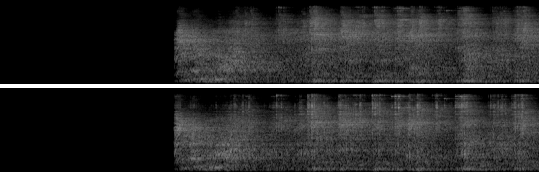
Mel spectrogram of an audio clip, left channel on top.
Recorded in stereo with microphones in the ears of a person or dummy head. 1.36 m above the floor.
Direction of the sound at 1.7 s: 35° right (ahead or behind).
